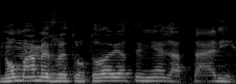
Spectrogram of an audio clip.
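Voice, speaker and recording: A man speaks with a Mexican accent. His intonation is fairly even. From Mexico. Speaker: gaming streamer. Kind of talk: casual livestream chat. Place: home room. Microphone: webcam.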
